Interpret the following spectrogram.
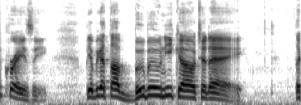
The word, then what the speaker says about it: Bubonico: little bit too crazy but we got the boo boo nico today the correct pronunciation of this new arm cannon and yeah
